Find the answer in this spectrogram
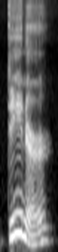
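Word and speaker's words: Diener: class so somebody wrote dinner because it rhymes with wiener okay we're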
